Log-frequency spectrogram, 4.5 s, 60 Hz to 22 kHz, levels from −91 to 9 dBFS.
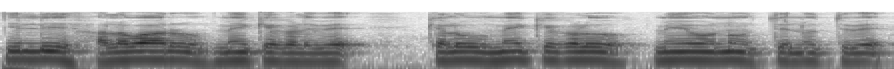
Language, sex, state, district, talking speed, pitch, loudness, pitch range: Kannada, male, Karnataka, Koppal, 95 wpm, 130 Hz, -18 LUFS, 120-135 Hz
